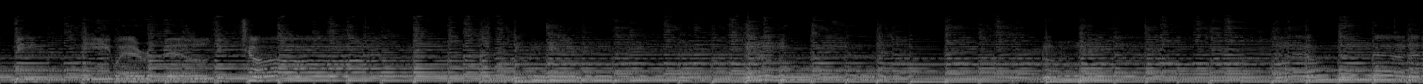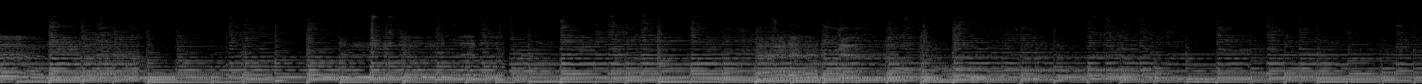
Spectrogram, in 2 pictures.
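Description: Acoustic guitar playing a country instrumental break between verses of the song, with a steady bass line under the melody.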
